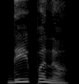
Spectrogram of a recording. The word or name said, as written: ದೀಪನ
